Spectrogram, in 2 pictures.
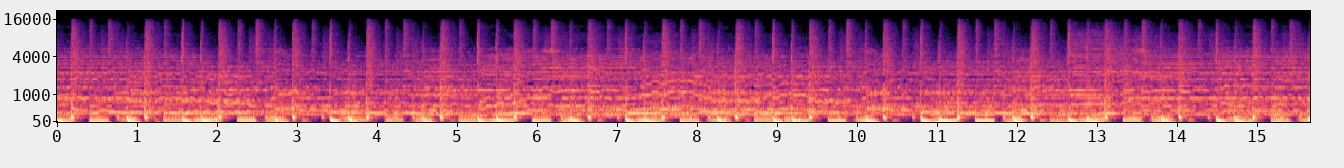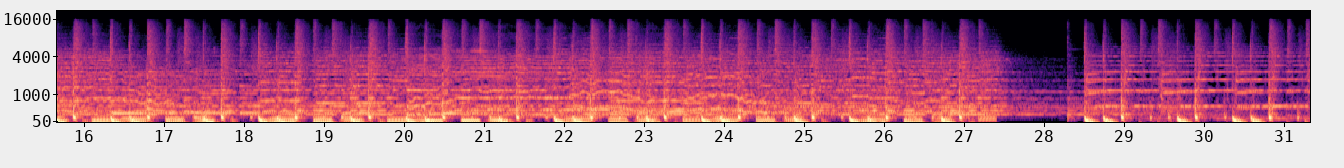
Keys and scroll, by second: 0.0 ctrl+-, 0.5 ctrl+-, 0.6 space, 0.8 ctrl+-, 0.9 ], 1.3 ctrl+-, 1.7 ctrl+-, 2.1 space, 2.4 ctrl+-, 2.6 ], 3.5 space, 3.8 ], 4.3 ctrl+-, 6.2 ctrl+=, 7.0 ctrl+=, 7.4-9.6 typing, 8.2 ctrl+-, 8.6 ctrl+-, 10.7 space, 12.4 space, 17.7 ], 19.2 ctrl+-, 19.4-22.6 typing, 20.6 ctrl+alt+z, 23.6 space, 27.5 space, 31.1 ctrl+alt+z.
